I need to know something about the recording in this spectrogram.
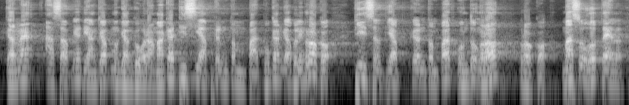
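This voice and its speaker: A man with a Javanese accent preaching a sermon, swinging between loud shouted calls and hushed asides. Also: fairly high pitch, moderate pace.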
